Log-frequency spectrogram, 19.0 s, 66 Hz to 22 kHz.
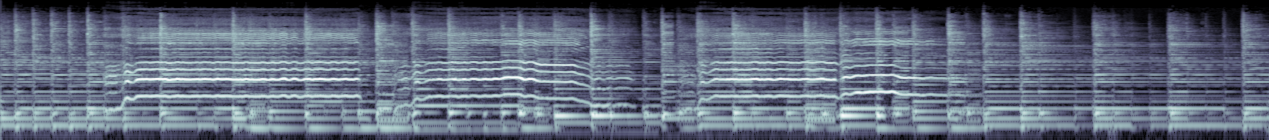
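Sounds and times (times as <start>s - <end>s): wavering lead guitar notes: 0.0s - 15.0s
guitar chords: 0.0s - 19.0s.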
